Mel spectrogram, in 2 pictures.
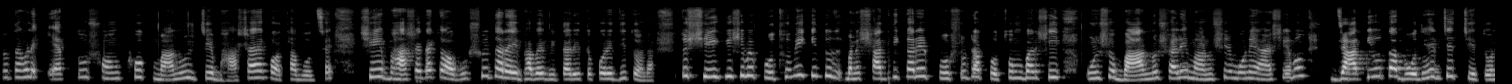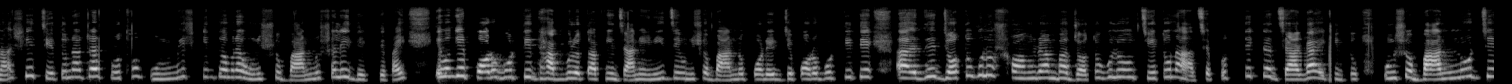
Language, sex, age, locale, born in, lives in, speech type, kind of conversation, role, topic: Bengali, female, 20-24, bn-BD, Bangladesh, Bangladesh, conversation, unstructured, none, ইতিহাসের কোন ঘটনা শুনলে আপনার মন ভালো হয়ে যায়?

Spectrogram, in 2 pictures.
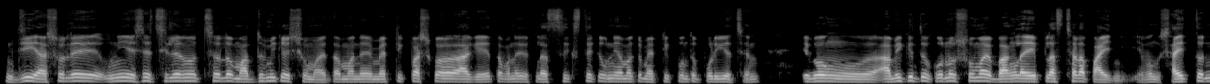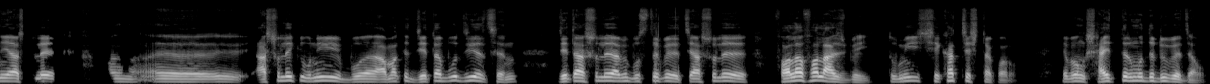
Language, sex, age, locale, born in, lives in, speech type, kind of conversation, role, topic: Bengali, male, 25-29, bn-BD, Bangladesh, Bangladesh, conversation, podcast, guest, কোন শিক্ষক আপনাকে সবচেয়ে বেশি বদলে দিয়েছিলেন?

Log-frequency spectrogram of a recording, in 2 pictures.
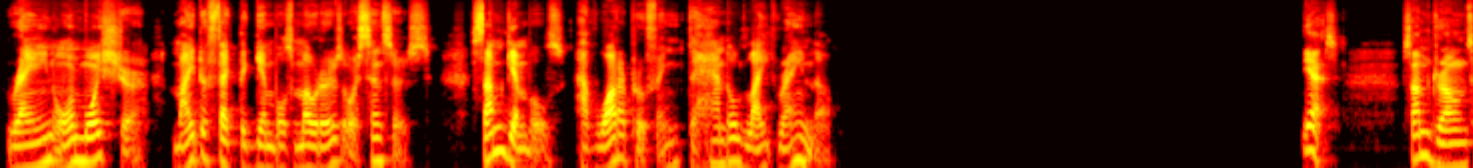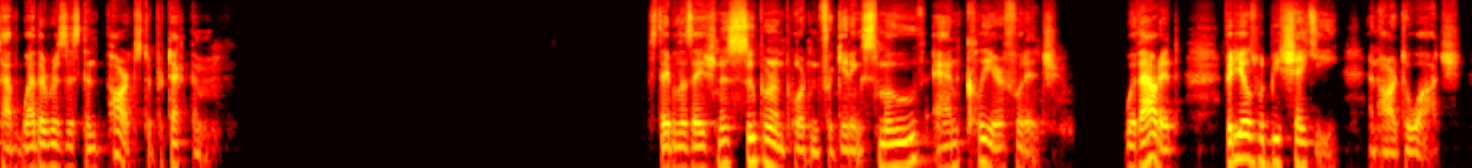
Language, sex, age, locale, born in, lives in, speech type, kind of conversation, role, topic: English, male, 30-34, en-US, United States, United States, read, expert-assistant, expert, How does a drone’s camera stabilize footage?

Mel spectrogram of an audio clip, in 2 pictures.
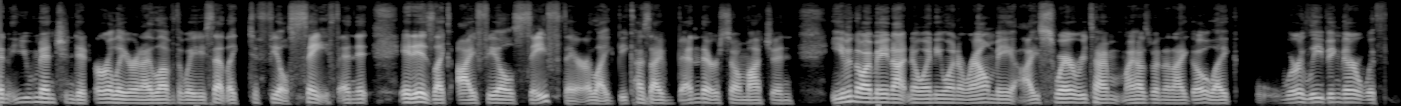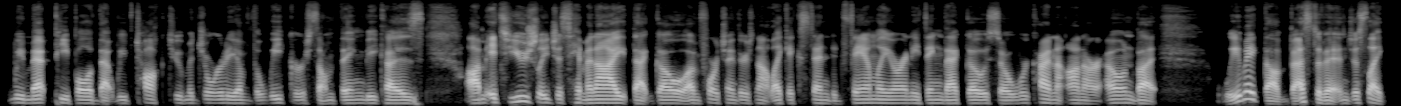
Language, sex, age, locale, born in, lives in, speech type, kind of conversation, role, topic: English, female, 50-54, en-US, United States, United States, conversation, unstructured, none, Where do you feel most at home, and why?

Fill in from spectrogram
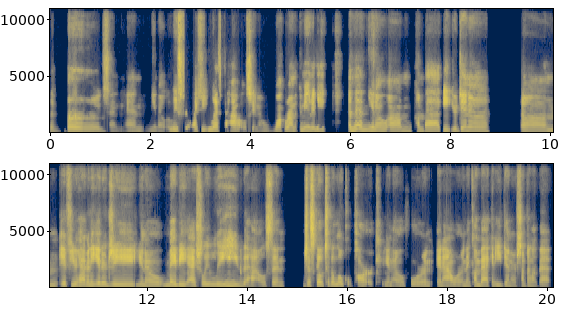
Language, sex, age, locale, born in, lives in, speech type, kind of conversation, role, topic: English, female, 50-54, en-US, United States, United States, conversation, advice, advisor, How can I make my daily routine more meaningful?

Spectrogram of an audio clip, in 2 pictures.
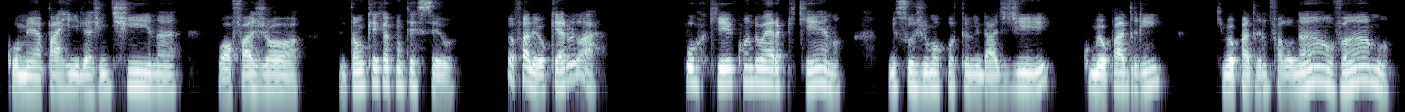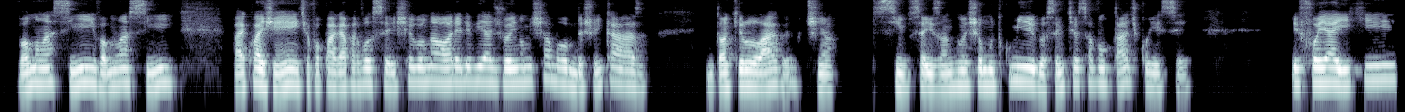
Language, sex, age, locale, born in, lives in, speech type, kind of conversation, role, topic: Portuguese, male, 25-29, pt-BR, Brazil, Spain, conversation, podcast, guest, Você pode contar sobre uma viagem inesquecível que fez?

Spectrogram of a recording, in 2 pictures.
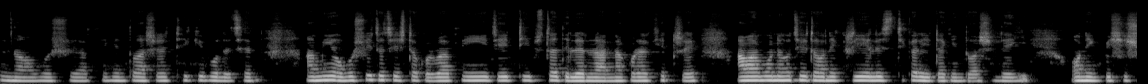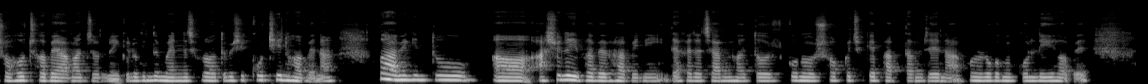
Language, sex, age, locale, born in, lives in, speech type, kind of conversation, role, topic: Bengali, female, 25-29, bn-BD, Bangladesh, Finland, conversation, advice, user, সময়কে ভালোভাবে কাজে লাগিয়ে কীভাবে অগ্রাধিকার নির্ধারণ করতে পারি?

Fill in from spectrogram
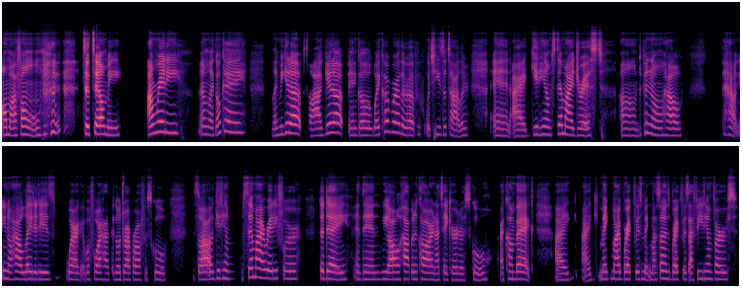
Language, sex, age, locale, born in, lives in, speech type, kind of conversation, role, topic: English, female, 35-39, en-US, United States, United States, conversation, podcast, guest, How has your daily work routine evolved over time and what makes it meaningful to you?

